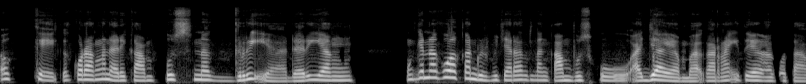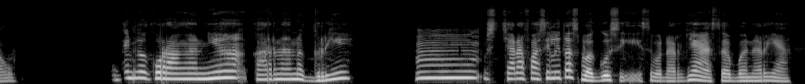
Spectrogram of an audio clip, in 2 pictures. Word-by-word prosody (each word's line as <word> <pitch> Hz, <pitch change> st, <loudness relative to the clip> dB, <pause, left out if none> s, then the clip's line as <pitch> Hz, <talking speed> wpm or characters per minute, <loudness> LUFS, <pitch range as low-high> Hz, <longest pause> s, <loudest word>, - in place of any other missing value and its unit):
Oke, 235 Hz, -5 st, -4 dB
kekurangan 225 Hz, +4 st, +1 dB
dari 185 Hz, -1 st, +1 dB
kampus 190 Hz, +5 st, -2 dB
negeri 190 Hz, 0 st, 0 dB
ya, 150 Hz, -1 st, -6 dB
dari 170 Hz, +7 st, 0 dB
yang 190 Hz, 0 st, 0 dB, 0.6 s
mungkin 300 Hz, +7 st, +1 dB
aku 315 Hz, +1 st, +2 dB
akan 275 Hz, -2 st, 0 dB
berbicara 200 Hz, +1 st, -1 dB
tentang 195 Hz, -1 st, -4 dB
kampusku 175 Hz, -, -2 dB
aja 195 Hz, +4 st, +4 dB
ya 170 Hz, -3 st, +2 dB
Mbak, 150 Hz, 0 st, -2 dB
karena 170 Hz, +2 st, -2 dB
itu 200 Hz, -, -5 dB
yang 180 Hz, -2 st, +1 dB
aku 170 Hz, +1 st, -6 dB
tahu. 150 Hz, -1 st, -7 dB, 1.0 s
Mungkin 220 Hz, +8 st, -3 dB
kekurangannya 270 Hz, +2 st, +4 dB
karena 235 Hz, +1 st, 0 dB
negeri, 225 Hz, -, +1 dB, 0.7 s
mmm, 300 Hz, +1 st, +3 dB
secara 255 Hz, +1 st, -3 dB
fasilitas 290 Hz, +4 st, 0 dB
bagus 195 Hz, +2 st, +2 dB
sih -, -, -11 dB
sebenarnya 165 Hz, +2 st, -3 dB
sebenarnya. 165 Hz, -1 st, -4 dB
200 Hz, 125 wpm, -18 LUFS, 170-255 Hz, 1.0 s, aja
